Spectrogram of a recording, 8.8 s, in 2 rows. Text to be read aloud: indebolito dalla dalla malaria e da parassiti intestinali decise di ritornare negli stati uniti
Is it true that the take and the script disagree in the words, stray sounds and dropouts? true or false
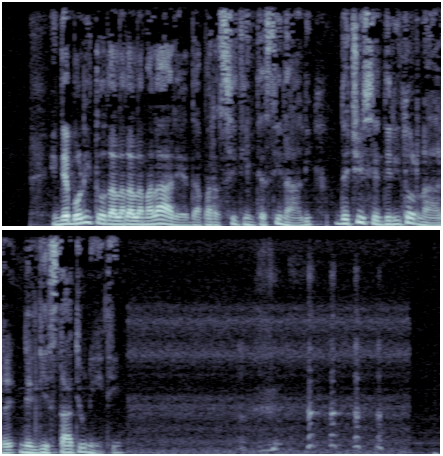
true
